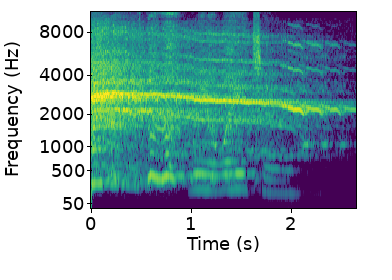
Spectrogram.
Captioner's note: scream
